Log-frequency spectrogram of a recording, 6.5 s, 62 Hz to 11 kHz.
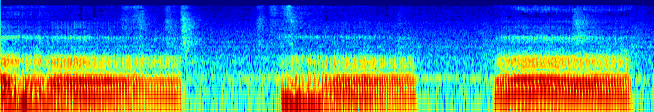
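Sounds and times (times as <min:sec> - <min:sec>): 
dog growling at threatening approaching stranger: 0:00.0 - 0:02.0, 0:02.8 - 0:04.3, 0:04.9 - 0:06.5.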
